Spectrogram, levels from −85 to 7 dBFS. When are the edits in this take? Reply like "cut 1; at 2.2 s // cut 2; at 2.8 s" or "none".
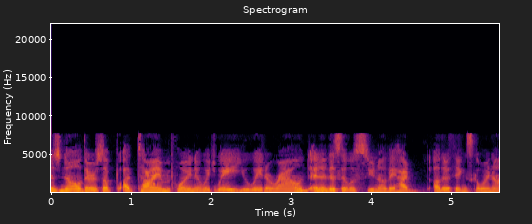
cut 1; at 1.5 s // cut 2; at 2.0 s // cut 3; at 3.6 s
